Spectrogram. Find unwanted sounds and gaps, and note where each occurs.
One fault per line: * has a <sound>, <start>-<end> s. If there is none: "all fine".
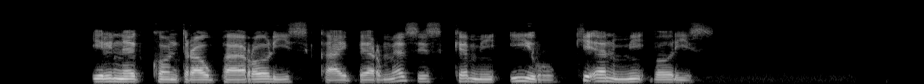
all fine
